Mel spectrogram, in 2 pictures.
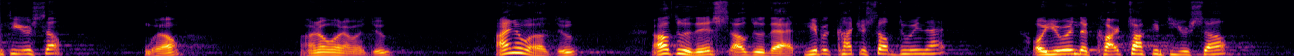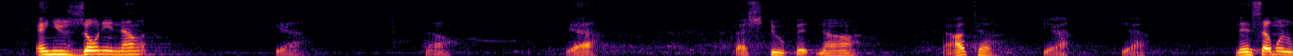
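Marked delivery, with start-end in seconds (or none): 1.1-6.0 low, muttered inner voice; talking to yourself. Retold or imitated. Person alone, plotting aloud in a low voice. 11.8-18.3 low, soft mumbled yeahs; absent-minded mumbling; zoned-out self-talk. Retold or imitated. Driver alone in the car, mumbling softly. Zoning out talking to yourself.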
